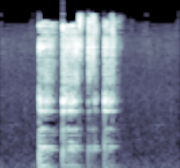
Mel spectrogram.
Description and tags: segmented toilet fart
fart poot gas flatulence flatulation
fart, flatulation, flatulence, gas, poot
